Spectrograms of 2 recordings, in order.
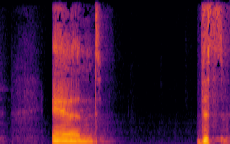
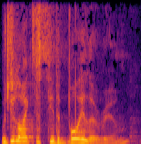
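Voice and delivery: higher, amused mock British accent; 6 semitones higher than usual. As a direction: put on a playful British accent, half laughing. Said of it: "in a British accent, I'm sure".

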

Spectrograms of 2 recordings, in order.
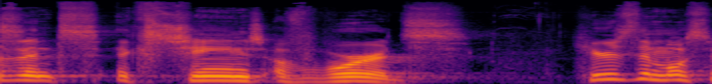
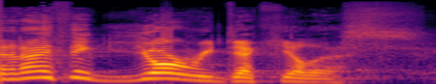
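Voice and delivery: loud, raised-pitch mock outrage; indignant comeback; 4 semitones higher, 12 dB louder than usual. Dad quarrelling with the construction man, indignant. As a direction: throw the insult back loudly. Retold insult in sidewalk quarrel.

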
